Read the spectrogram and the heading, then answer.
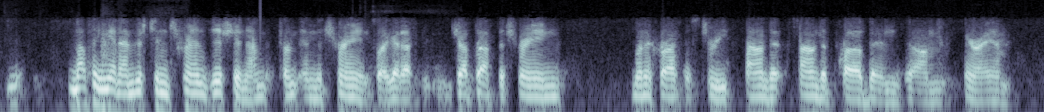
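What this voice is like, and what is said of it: Chicago American accent. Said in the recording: “It's a bit more Chicago than Cardiff. ... the accent didn't exactly sound Welsh.”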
